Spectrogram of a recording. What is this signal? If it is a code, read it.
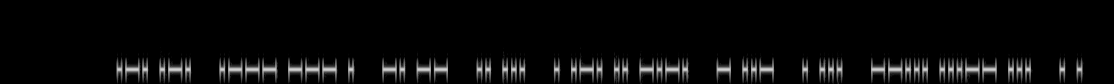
Morse code, heard as a keyed tone, about 28 wpm, 700 Hz. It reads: RR JOE NM IS ERIC TU ES 73S EE
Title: SOTA QSO Practice 28wpm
